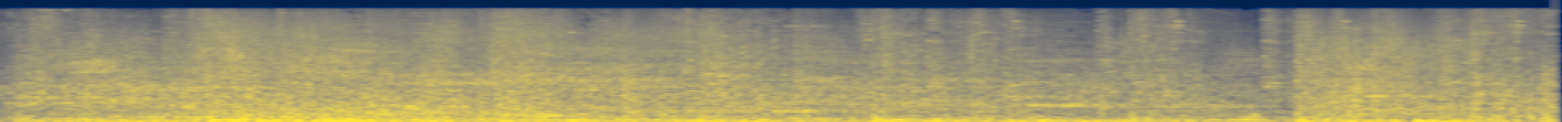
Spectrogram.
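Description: Video game spell blasts and weapon clashes crackle and boom during a battle.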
